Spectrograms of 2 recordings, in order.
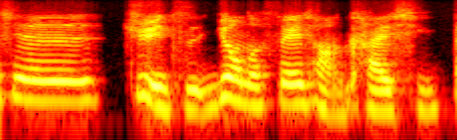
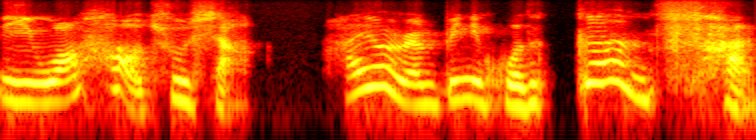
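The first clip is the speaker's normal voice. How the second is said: catty, mean, sour villainess voice; 2 semitones higher than usual. Asked by the others to deliver the line again, in a mean woman's tone. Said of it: "用坏女人的语气".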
